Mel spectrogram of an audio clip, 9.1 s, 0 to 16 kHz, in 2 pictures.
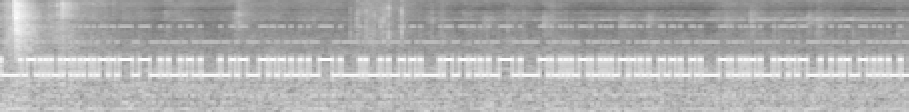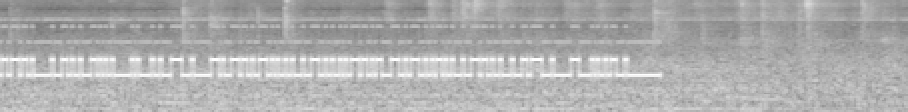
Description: RTTY (75 baud, 850 Hz shift), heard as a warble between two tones, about 1700 Hz centre, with the noise inside a lift. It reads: … TO2UM P5X8Z 5HYHY 87HSK MQBN7 U4X9H AFQNJ BNNDQ 79MFC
